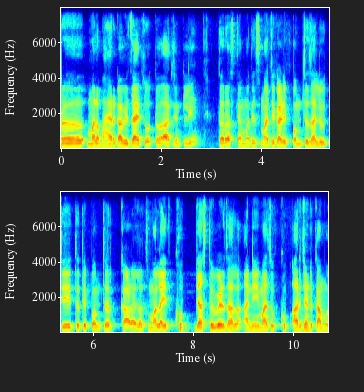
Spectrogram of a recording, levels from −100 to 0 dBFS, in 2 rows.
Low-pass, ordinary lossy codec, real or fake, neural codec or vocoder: none; none; real; none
